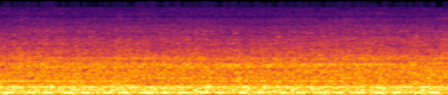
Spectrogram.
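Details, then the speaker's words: Kenmore stackable front-load washer and dryer running together: steady even low rumble and tumbling drone, no knocks or scraping; normal. "and it starts right up but this is what the washer and the dryer sounds like what they're both running"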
